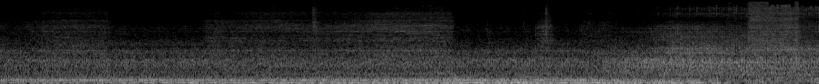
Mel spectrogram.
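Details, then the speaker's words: 2023 Ford F-450 with 6.7 Powerstroke diesel at idle while the wheel is turned: a steady low whine rides over the engine as the power steering gets loud. The owner suspects air is getting into the system, pointing to a noisy power steering pump. "when I start this truck and I turned the wheel let's take a look at how this thing sounds the power steering is getting loud can you hear"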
